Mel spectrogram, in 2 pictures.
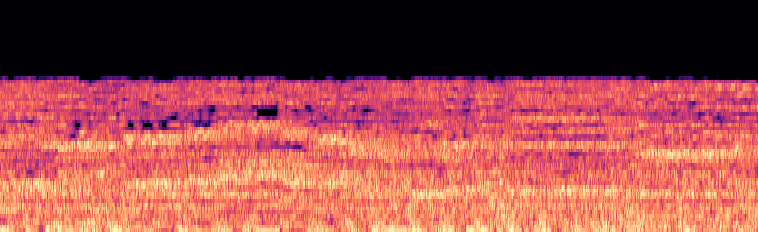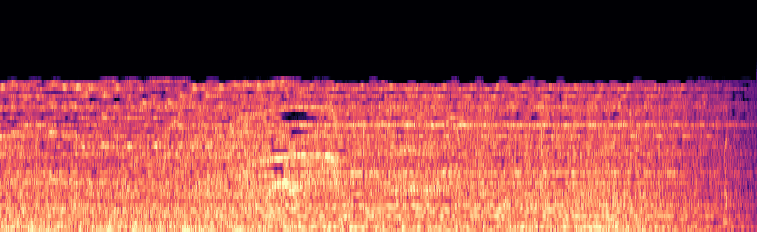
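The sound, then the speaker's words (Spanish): A large crowd applauds in a loud, dense, continuous wash of clapping that holds steady for about twenty seconds before tapering off at the end, with no talking over it. “Démosle ahí los aplausos, pues”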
